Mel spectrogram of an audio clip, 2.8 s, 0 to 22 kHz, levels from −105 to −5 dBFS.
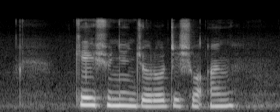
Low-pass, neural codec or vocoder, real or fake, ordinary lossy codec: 10.8 kHz; none; real; MP3, 96 kbps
